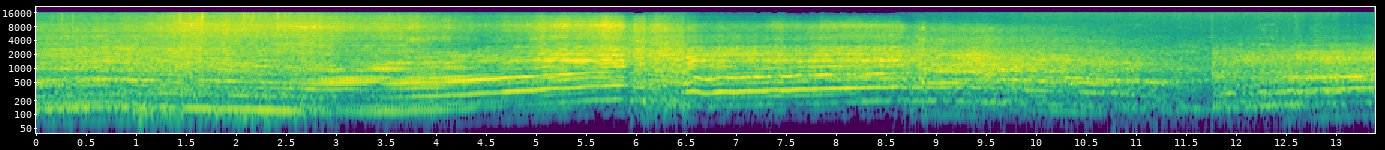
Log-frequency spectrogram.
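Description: A V8 sports car accelerates hard away into the distance.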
